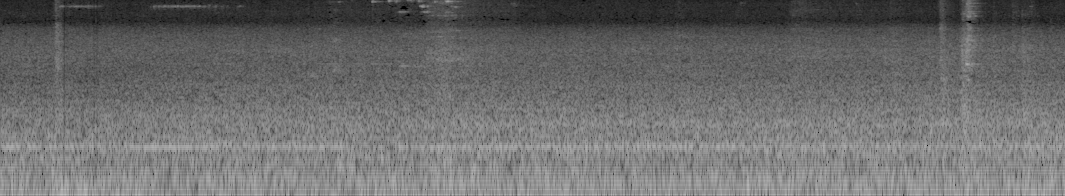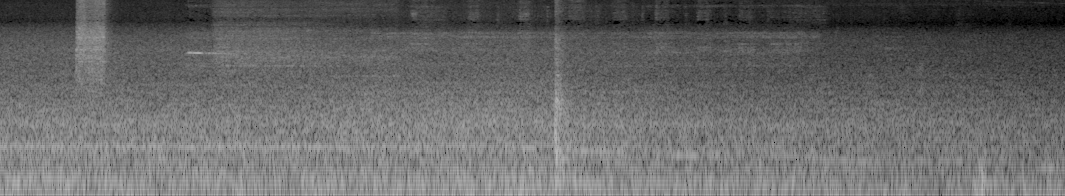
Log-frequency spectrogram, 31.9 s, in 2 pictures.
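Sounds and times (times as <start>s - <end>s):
train running noise: 0.0s - 31.9s
air hiss: 17.1s - 17.7s.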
